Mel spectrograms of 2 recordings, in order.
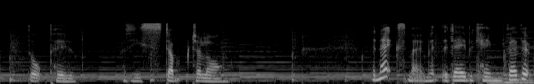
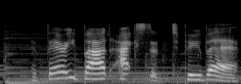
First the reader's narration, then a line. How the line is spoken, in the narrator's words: he said loudly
